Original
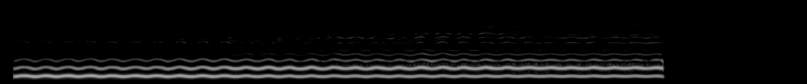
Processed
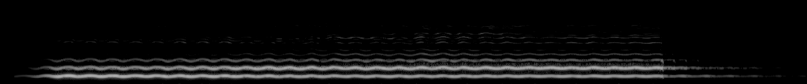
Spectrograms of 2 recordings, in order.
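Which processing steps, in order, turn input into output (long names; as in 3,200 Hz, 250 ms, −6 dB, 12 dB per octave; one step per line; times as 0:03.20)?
echo with a time of its own for lows and highs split 530 Hz, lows 239 ms, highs 120 ms, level −16 dB
level that may rise only so fast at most 120 dB per second
level +2.5 dB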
